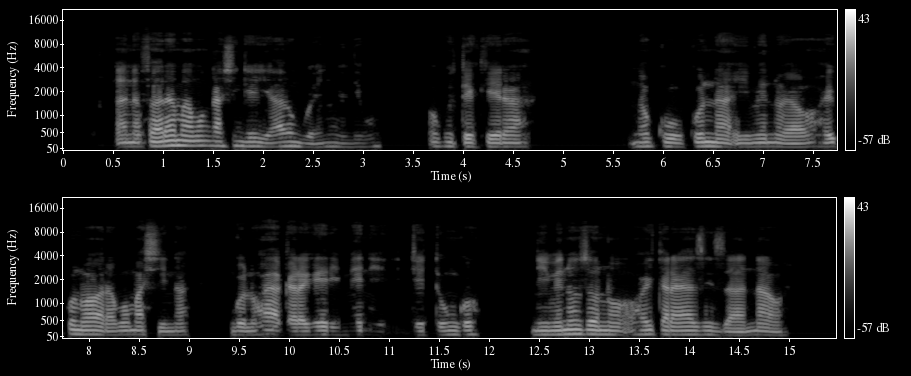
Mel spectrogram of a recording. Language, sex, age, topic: Oshiwambo, male, 18-24, agriculture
